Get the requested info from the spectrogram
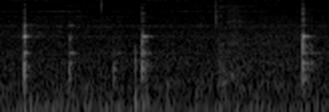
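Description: Three light clinks of kitchen utensils against dishes, about a second apart, with a few fainter ticks between.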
